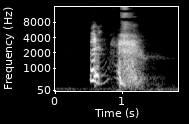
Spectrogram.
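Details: Allergic sneezing: a single sneeze with a sharp voiced in-breath, then a forceful airy burst.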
